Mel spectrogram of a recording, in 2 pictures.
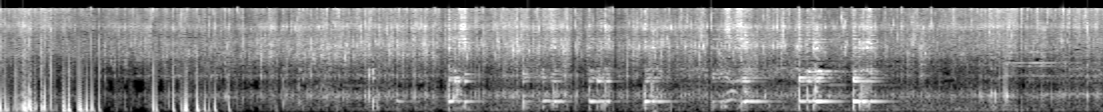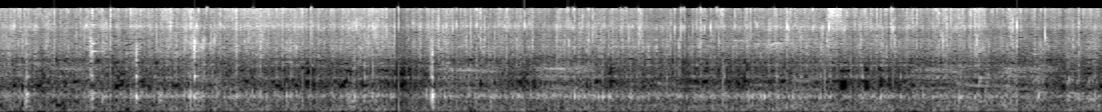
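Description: Sliced onions, garlic, curry leaves and green chillies sizzling in hot oil in a clay pot, stirred with a metal ladle. About three seconds in comes a run of short pitched scraping notes, about two a second, lasting a few seconds.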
